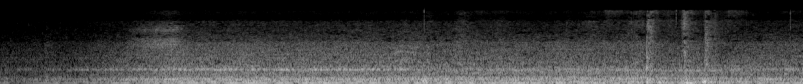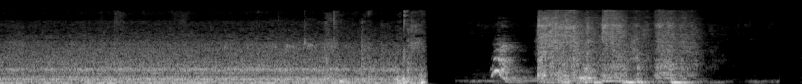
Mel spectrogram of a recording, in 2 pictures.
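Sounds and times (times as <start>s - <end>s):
mechanical rumble with hum: 0.0s - 12.4s.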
